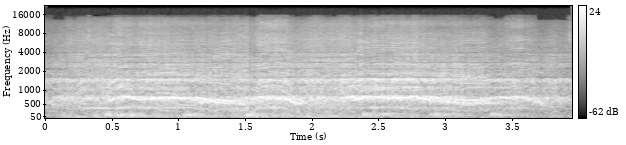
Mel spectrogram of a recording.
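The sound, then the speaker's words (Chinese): French football fans chant "Allez les Bleus" as a massed crowd, a loud, unbroken roar of many voices with a recurring rhythmic swell running through it. “为比赛造势，法国队的球迷最爱有节奏的喊口号 “Allez les Bleus”，法国蓝队加油！大家感受一下。”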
